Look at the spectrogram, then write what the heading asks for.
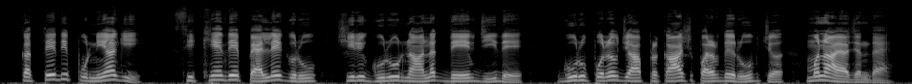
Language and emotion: Dogri, neutral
